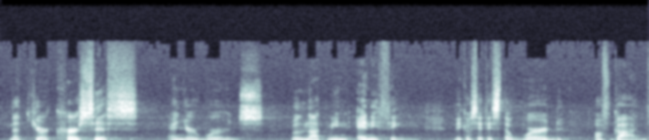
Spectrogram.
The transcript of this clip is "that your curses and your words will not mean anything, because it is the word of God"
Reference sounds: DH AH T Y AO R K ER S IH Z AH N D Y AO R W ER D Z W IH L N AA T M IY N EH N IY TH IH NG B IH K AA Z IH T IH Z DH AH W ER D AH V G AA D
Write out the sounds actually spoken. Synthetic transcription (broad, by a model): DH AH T Y AO R K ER S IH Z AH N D Y AO R W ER D S W IH L N AA T M IY N EH N IY TH IH NG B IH K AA S IH T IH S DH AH W ER D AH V G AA D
